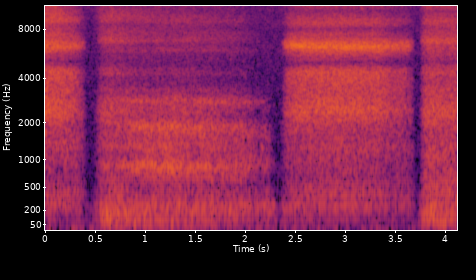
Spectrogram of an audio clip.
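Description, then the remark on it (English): Someone deliberately imitates heavy breathing right into a microphone, long loud rasping breaths broken by a couple of brief pauses, harsh with no talking. “Just me breathing really heavy into my, you know what I mean?”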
